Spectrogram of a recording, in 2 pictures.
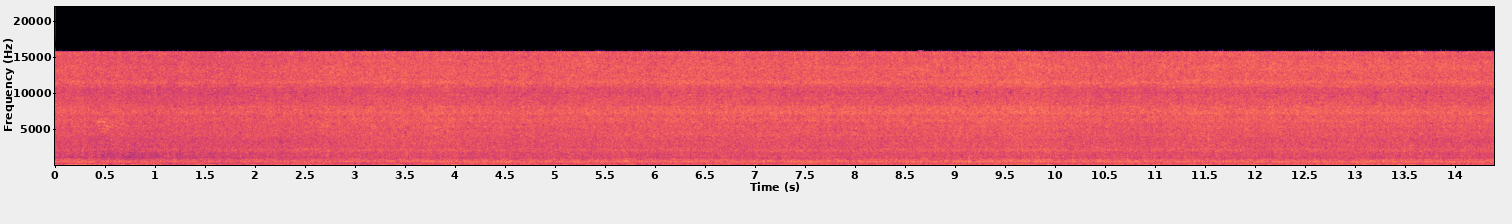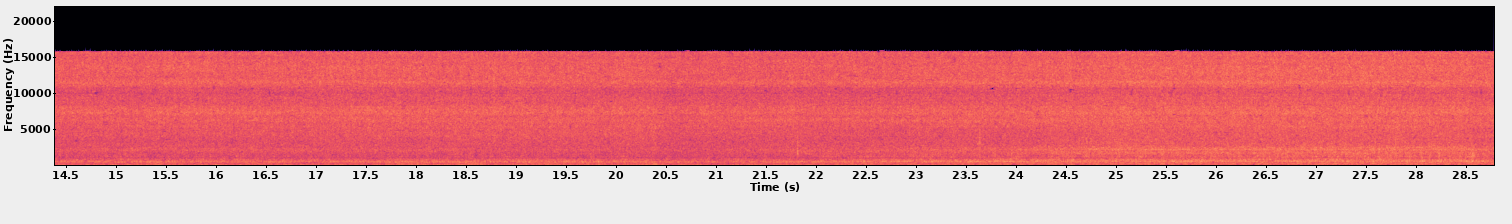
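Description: Twin outboard motors on a speedboat running steadily at speed, a constant engine drone mixed with the rush of water and wind.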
